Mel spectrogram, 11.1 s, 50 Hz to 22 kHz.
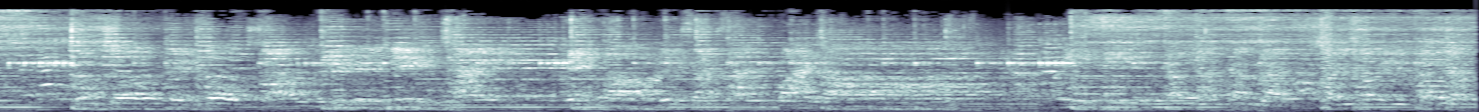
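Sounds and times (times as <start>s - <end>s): band music: 0.0s - 11.0s
group of people singing: 0.0s - 11.0s
man singing into a microphone: 0.6s - 6.5s, 8.5s - 11.0s.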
